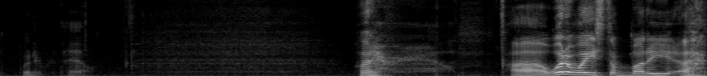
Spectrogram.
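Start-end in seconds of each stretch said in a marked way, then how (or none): 0.1-0.6 very soft, low under-the-breath remark; muttered aside. Real, not acted. Streamer grumbling about the Minecraft movie, muttered. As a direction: grumble it to yourself. Muttered then repeated aloud.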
